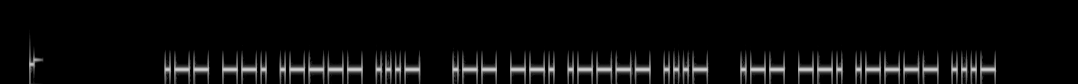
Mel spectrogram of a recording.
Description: Morse code, heard as a keyed tone, about 25 wpm, 700 Hz. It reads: WG1V WG1V WG1V
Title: USA Call Signs Repeated 3x 25wpm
